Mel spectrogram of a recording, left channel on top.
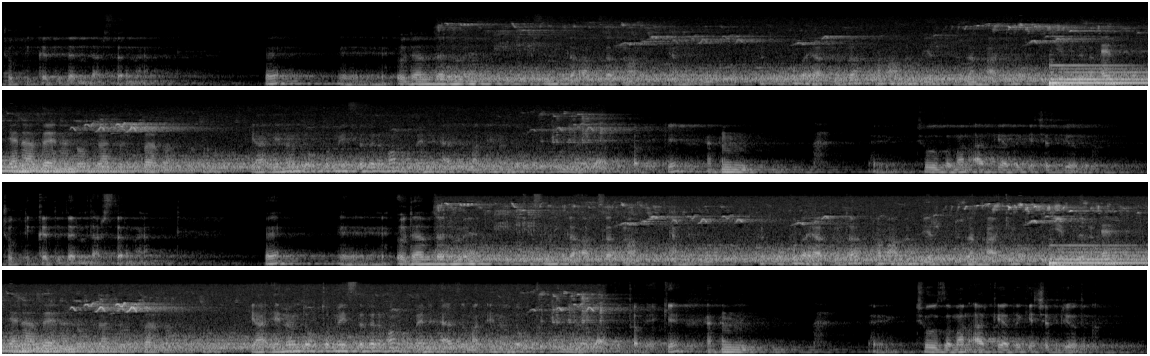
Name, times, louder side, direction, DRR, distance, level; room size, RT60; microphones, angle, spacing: voice 1, 0.0-1.5 2.6-2.8 3.3-4.8 5.2-7.0 7.5-11.0 13.9-18.7 20.1-22.4, right 2 dB, 65° right, 7 dB, 1.6 m, -32 dB
sound 1, 4.3-17.5, right 3 dB, 30° right, 1.1 m, -29 dB
Bowed string instrument, 10.5-13.7, left 3 dB, 40° left, 0.9 m, -28 dB
voice 2, 11.5-13.7 18.7-19.0 19.6-19.7, left 1 dB, 10° left, 7 dB, 0.9 m, -29 dB
26.5 x 13.0 x 8.1 m, 2.8 s
head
